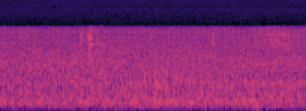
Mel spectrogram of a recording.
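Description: Steady background hiss of room tone, with no distinct sound events.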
